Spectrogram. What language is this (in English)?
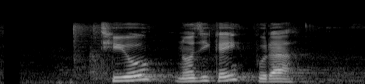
Nepali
